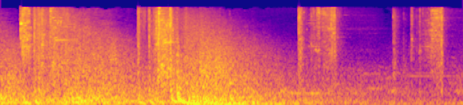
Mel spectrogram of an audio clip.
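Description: A car explodes with a loud boom.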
